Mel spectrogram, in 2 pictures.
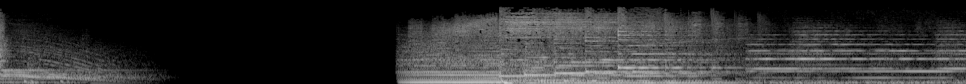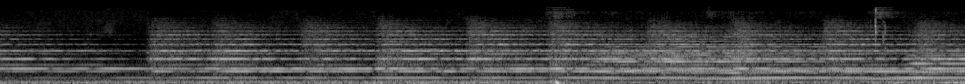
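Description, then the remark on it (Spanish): Church bells peal loudly and continuously, overlapping strikes blending into a rich ringing wash, after an earlier bell tone fades into a short silence. No voices are heard. “Durante siglos, el repique de campanas venía a ser lo que hoy es la radio, la prensa o incluso el WhatsApp, ¿no?”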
